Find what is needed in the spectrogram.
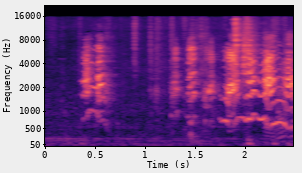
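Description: High-pitched cries from a young child: a short one about half a second in and a louder, wavering one near the end, with a few light knocks between.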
